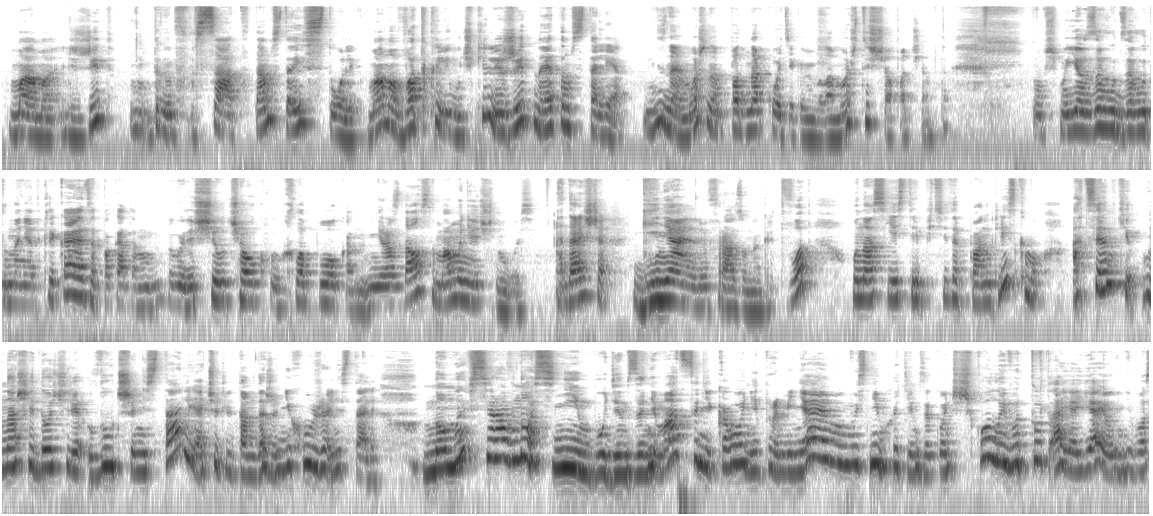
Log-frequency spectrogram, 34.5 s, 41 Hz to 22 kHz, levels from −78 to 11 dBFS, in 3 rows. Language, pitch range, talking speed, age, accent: Russian, 175-245 Hz, 165 wpm, 30-49, native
